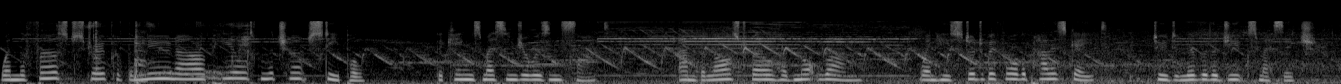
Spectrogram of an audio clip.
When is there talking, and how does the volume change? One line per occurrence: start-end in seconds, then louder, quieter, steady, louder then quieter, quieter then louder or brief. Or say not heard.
0.0-13.2 steady.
